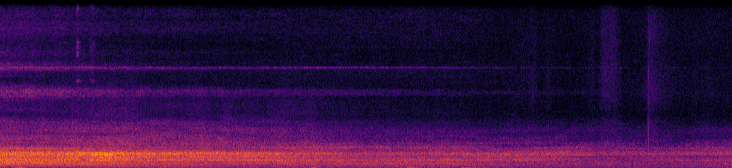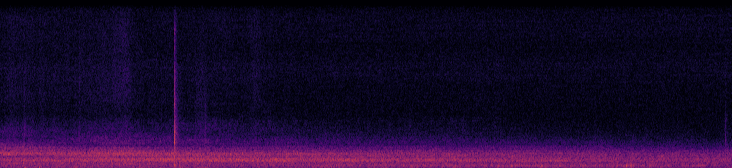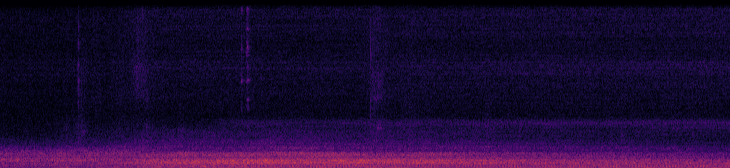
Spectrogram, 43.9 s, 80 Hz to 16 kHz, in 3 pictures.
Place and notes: West from Lembork - train passing
(binaural) train stopped in order to let an other train pass. it went by like a flash. the train i was on slowly starts to roll towards the station.
14 August 2014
